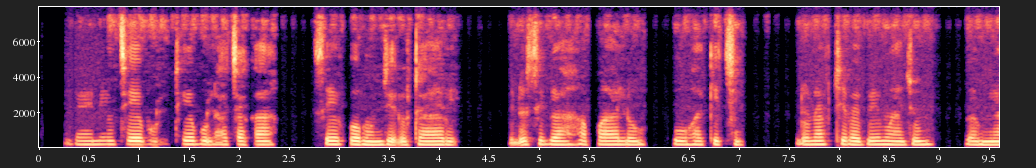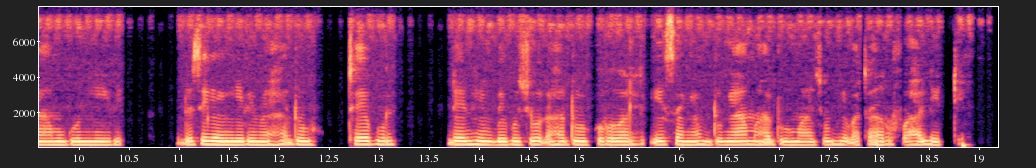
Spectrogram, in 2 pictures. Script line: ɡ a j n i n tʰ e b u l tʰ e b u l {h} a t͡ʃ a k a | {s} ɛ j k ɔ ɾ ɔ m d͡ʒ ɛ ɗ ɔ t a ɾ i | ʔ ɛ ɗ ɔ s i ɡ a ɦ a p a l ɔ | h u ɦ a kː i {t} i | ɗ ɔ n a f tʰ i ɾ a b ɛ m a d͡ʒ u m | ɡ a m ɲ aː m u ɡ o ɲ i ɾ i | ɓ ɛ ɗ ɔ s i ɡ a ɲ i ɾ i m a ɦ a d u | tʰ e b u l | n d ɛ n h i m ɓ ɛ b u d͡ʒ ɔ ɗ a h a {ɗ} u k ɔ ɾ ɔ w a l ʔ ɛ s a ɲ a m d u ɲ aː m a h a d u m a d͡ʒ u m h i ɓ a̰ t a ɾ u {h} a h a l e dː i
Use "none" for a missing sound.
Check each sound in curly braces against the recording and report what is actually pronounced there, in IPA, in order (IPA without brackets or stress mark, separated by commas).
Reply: h, s, t͡ʃ, d, f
